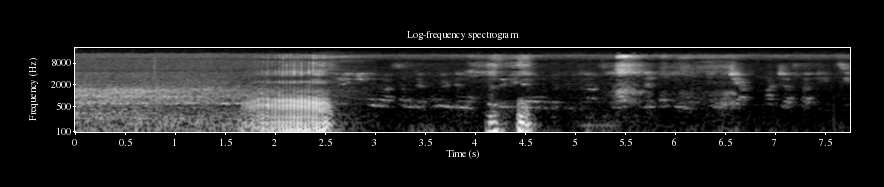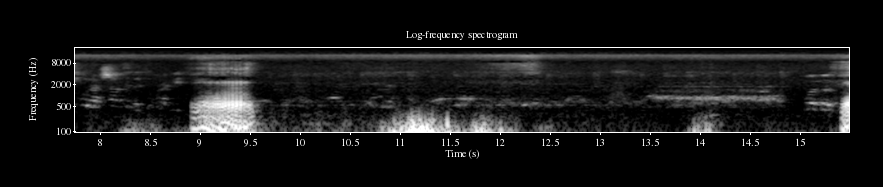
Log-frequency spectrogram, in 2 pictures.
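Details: Pet pug Aisha snoring: a voice talks briefly at the start, then irregular deep, gravelly snorts and wheezy breaths follow, several close together near the end.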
